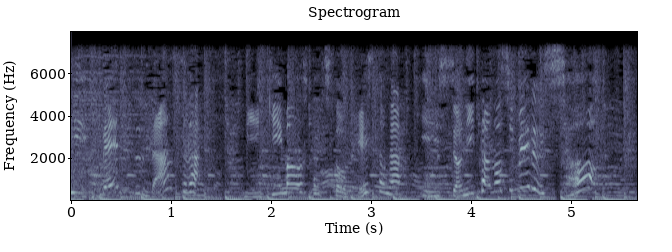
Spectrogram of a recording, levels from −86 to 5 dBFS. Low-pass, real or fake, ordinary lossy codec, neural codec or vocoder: 7.2 kHz; real; none; none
